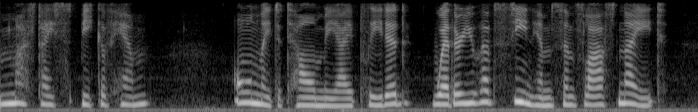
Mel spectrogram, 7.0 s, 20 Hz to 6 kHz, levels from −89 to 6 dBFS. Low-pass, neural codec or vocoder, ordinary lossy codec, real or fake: 5.4 kHz; none; AAC, 48 kbps; real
